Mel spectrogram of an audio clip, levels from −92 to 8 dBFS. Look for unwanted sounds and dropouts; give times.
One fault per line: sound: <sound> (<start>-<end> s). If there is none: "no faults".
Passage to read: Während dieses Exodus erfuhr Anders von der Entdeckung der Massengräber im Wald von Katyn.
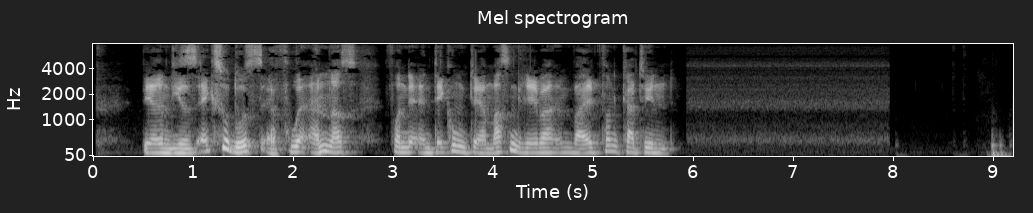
no faults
